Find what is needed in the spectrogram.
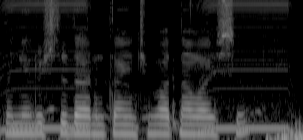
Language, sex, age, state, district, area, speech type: Kashmiri, male, 18-30, Jammu and Kashmir, Kupwara, urban, spontaneous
